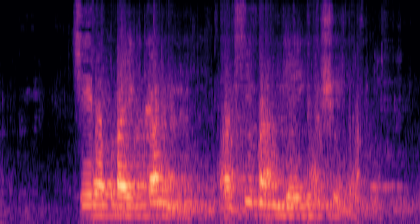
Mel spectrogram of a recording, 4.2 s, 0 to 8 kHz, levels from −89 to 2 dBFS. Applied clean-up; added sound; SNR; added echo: neural separator model SepFormer DNS4.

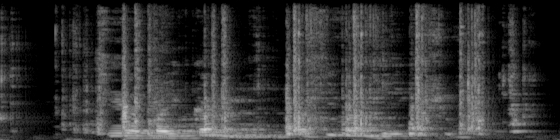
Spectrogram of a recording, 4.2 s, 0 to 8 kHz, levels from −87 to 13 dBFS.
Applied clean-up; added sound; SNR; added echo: classical method WPE with log-MMSE.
